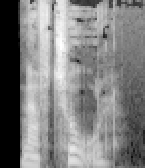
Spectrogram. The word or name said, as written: naftol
